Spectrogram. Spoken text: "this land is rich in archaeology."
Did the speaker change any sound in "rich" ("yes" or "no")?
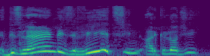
yes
